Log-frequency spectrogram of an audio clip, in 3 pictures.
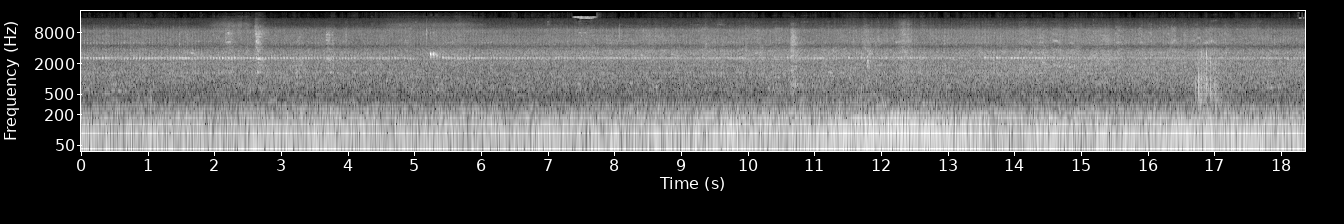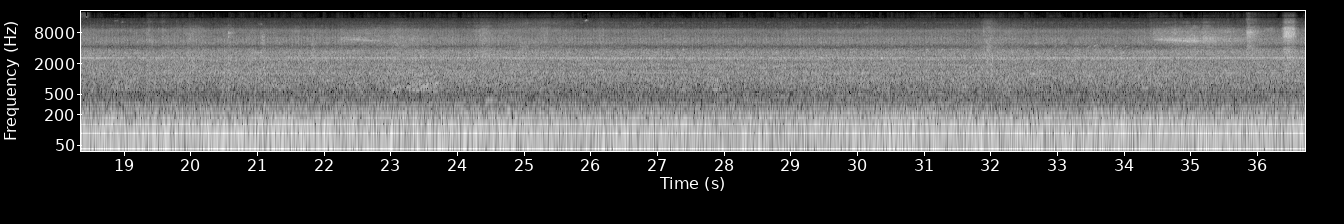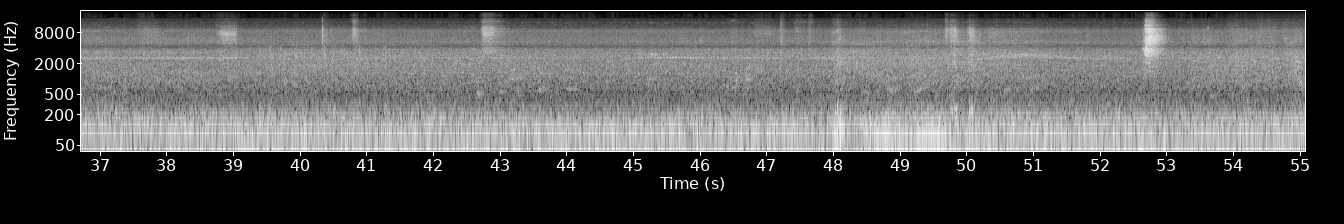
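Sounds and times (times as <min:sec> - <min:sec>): truck diesel engine idling: 0:00.0 - 0:55.0.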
